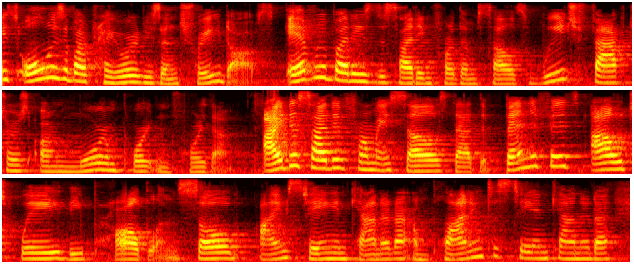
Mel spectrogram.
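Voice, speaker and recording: A woman with a Russian accent, lively intonation and hardly any pauses, in audible room echo. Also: medium pitch for a woman, moderate pace. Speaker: YouTuber. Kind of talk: vlog commentary.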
